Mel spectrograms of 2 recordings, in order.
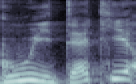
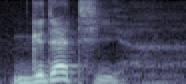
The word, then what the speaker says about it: Guidetti: Vielen Dank für die Grüße, ähm, der uns gesagt hat, ein leicht stummes U und ein komplett stummes I. So wird der Mann richtig ausgesprochen. Also mehr so ein Gedetti.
